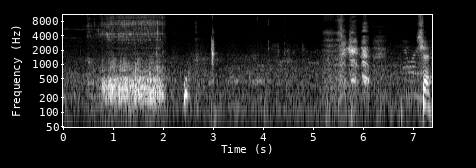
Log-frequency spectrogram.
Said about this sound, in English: I wonder if they're going to hear me drink water.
